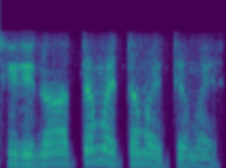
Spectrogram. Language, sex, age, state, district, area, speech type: Kashmiri, male, 18-30, Jammu and Kashmir, Ganderbal, rural, conversation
